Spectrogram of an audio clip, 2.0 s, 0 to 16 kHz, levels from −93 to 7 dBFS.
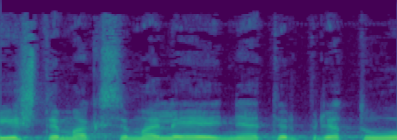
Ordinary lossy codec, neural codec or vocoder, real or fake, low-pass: MP3, 64 kbps; none; real; 14.4 kHz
